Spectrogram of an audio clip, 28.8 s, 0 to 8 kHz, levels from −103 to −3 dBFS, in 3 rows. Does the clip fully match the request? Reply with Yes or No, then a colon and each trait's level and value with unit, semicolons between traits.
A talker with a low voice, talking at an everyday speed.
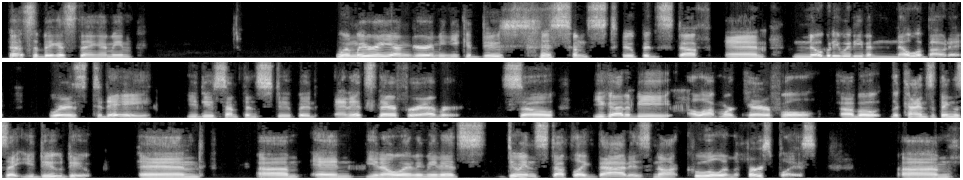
No: medium, 145 Hz; average, 155 wpm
